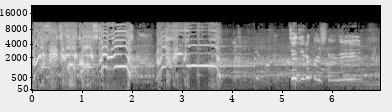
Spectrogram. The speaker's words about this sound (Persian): او حالا از قاب دوربینش می بیند که جوانی زیر دست و پای جمعیت جا مانده و با صدای بلند فریاد می کشد. همزمان زن نیز پشت دوربینش فریاد می کشد.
